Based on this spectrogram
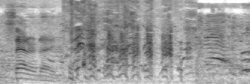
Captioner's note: laughter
